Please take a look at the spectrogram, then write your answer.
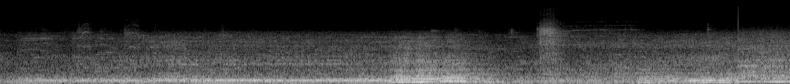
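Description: A vehicle rolls in off a track after a shakedown test run, its engine a steady droning hum with tonal layers that swells briefly midway and then settles, fairly close with no voices over it.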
